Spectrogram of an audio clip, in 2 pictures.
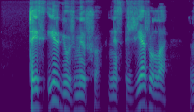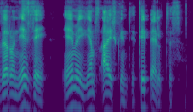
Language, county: Lithuanian, Vilnius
